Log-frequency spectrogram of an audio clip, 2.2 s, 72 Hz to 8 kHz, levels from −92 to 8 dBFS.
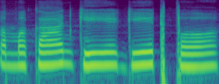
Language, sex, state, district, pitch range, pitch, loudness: Bhojpuri, female, Uttar Pradesh, Gorakhpur, 205-215 Hz, 210 Hz, -12 LUFS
